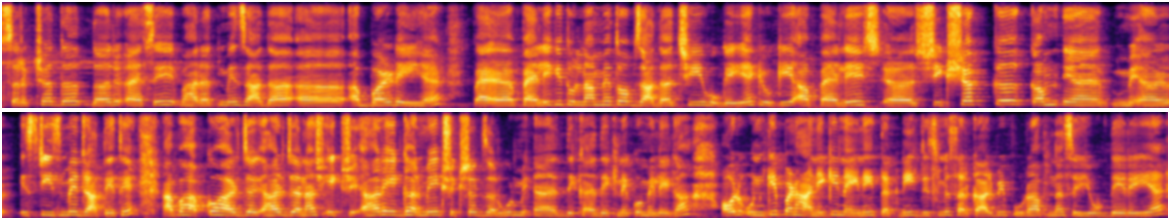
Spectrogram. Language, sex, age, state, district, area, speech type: Hindi, female, 30-45, Madhya Pradesh, Ujjain, urban, spontaneous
